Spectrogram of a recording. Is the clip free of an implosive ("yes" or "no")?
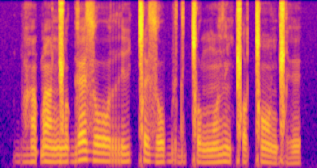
no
